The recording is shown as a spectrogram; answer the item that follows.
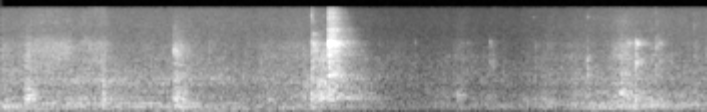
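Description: Metal pole of a bedside laptop table being twisted down into its base tube: a grinding scrape of metal on metal with several knocks, the loudest about two seconds in, then a quieter stretch.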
